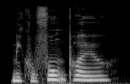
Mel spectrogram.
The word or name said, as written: mikrofonprøve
